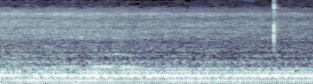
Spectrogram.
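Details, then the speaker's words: Megapro/Tiger-type single-cylinder motorcycle with full-wave ignition stator, after tracing and reconnecting ignition wiring: steady even idle with a smooth low thump, no misses or knocks; runs normally. "kalau minyak ada, karbu bagus, busi bagus, api bagus, motor pasti nyala, bro."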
